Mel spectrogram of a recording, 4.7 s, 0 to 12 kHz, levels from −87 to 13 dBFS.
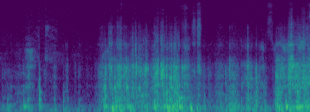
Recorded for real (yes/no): yes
